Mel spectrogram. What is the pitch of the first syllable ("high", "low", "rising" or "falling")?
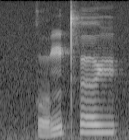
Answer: rising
